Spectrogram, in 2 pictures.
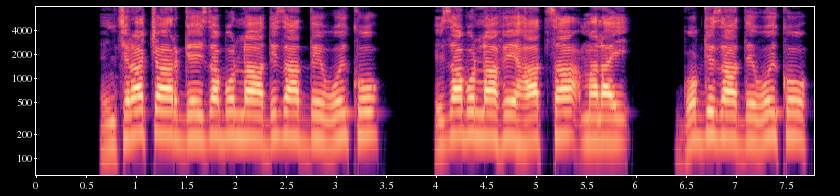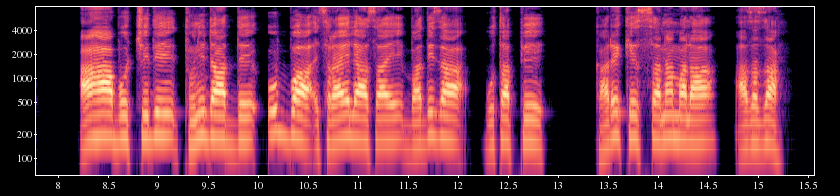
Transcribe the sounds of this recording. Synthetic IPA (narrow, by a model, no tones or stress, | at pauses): ʔɪnt͡ʃːɪɾɐt͡ʃːaːɾɡɛjzɐbɔlːaːd̪ɪzaːd̪ːɛwɔjkːɔ | ɪzɐbɔlːaːfɛɦaːt͡sːɐmɐlɐj | ɡɔɡːɪzaːd̪ːɛwɔjkːɔ | ɐhaːbɔt͡ʃːɪd̪ɪt̪ʊnɪd̪aːd̪ːɛʊbːaːɪsɾaːʔɛlɛɐsɐjbɐd̪ɪzɐ | ɡʊt̪ɐpːɛ | kɐɾɛkɛsːɐnɐmɐlɐ | ʔɐ̰zɐzɐ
